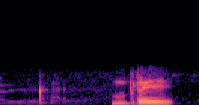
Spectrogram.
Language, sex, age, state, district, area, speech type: Bodo, male, 18-30, Assam, Baksa, rural, conversation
